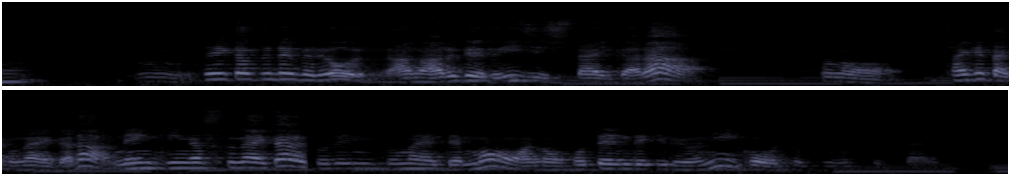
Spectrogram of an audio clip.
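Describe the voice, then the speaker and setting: Very fast speech with very wide pitch swings and big swings in loudness plays over music in the background. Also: woman, medium pitch for a woman. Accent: Japanese. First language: Japanese. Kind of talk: interview answer.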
